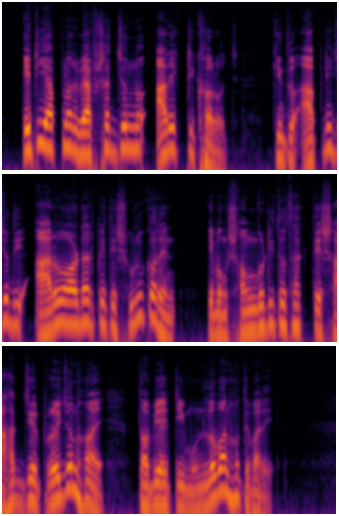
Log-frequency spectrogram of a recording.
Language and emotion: Bengali, neutral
